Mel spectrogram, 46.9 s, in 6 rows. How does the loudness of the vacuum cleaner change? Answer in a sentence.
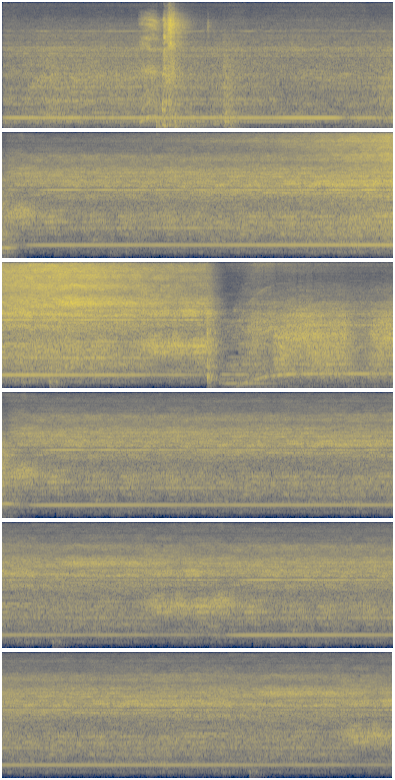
The loudness of the vacuum cleaner goes down.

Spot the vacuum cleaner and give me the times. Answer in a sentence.
The vacuum cleaner can be heard from 0.0 to 46.8 s.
